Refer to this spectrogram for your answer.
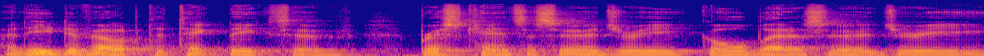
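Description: In an Australian accent, a man talks with a dark, mellow tone and monotone, flat intonation. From Melbourne, Australia. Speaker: surgeon. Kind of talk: interview. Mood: calm reminiscing. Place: studio. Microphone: lapel.

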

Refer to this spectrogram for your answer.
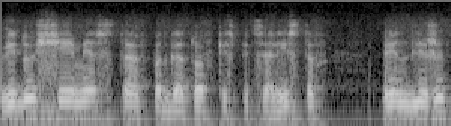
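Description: A man talks at a fairly quick pace in a solemn tone. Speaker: film narrator. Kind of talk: scripted documentary narration. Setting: vintage film voice-over. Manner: formal, measured, declamatory Soviet-era newsreel delivery; steady, even-paced and solemn, with proud official tone.

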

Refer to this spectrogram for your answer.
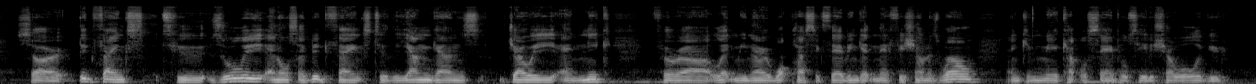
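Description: A man speaks at a moderate pace in a low voice with a dark, mellow tone. His pitch variation is ordinary.

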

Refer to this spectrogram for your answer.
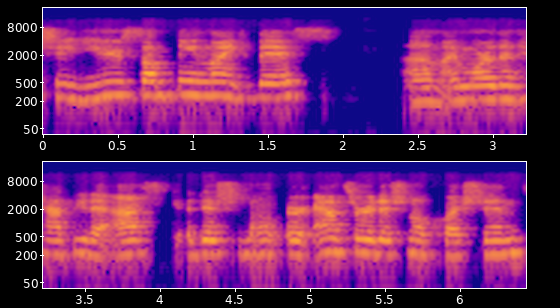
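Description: A woman with an American accent speaks at a moderate pace in a plain, everyday voice, her fairly high pitch carried on fairly even intonation. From Utah, Millard County. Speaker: extension educator. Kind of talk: presentation.

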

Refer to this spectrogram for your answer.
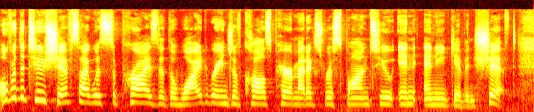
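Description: A woman's bright, sharp tone at a fairly quick pace. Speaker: news reporter. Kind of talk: news report. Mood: enthusiastic. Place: studio. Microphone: lapel.

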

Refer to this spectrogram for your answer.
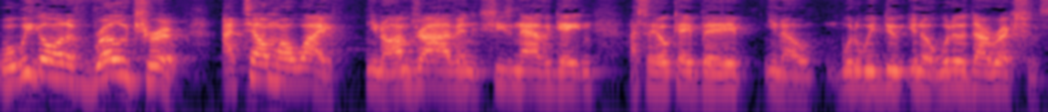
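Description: A man's voice at a moderate pace, with lively intonation. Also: quiet background. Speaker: faith vlogger. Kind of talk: casual vlog chat, inspirational talk. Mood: humorous, upbeat. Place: office. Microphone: headset.

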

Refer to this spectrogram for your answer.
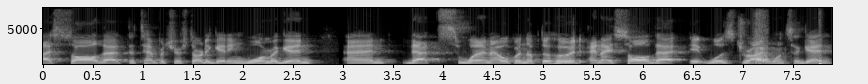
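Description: A man at a moderate pace with fairly even intonation, over a quiet background. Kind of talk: casual vlog chat. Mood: frustrated storytelling. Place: garage.

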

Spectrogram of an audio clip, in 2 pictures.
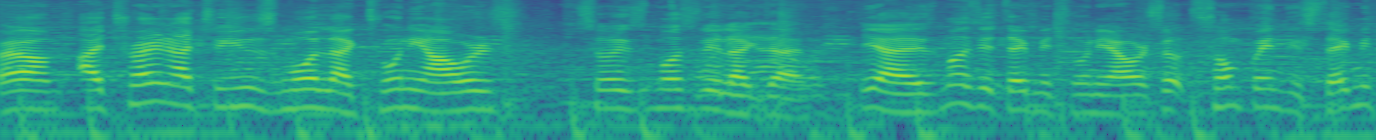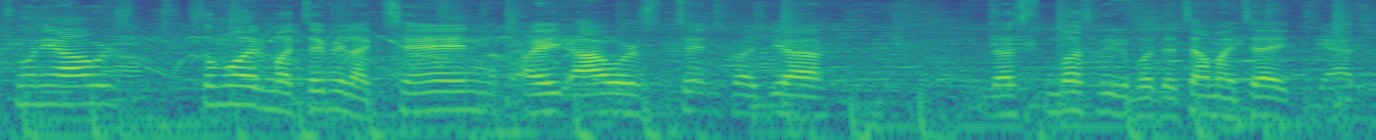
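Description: Clear music in the background behind a man's high voice, moderate in pace, with ordinary pitch variation. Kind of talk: interview answer. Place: hall.

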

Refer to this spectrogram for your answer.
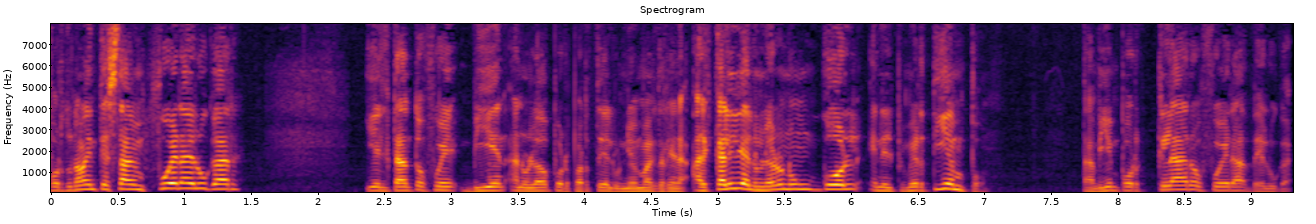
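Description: Very fast, lively speech with a dry sound, no echo and a quiet background. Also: man, fairly high pitch for a man. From Colombia. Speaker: football commentator, fan channel host; football commentator youtuber. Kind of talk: casual match analysis monologue. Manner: hesitant, many fillers. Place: studio. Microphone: studio mic.

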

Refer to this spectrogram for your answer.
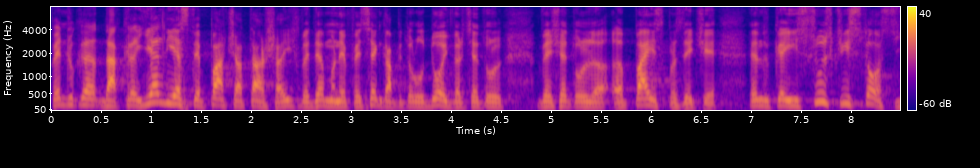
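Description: Over a quiet background, a man talks in a bright, sharp tone with very wide pitch swings. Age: 70s. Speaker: pastor. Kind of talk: sermon. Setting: church. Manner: animated. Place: church.

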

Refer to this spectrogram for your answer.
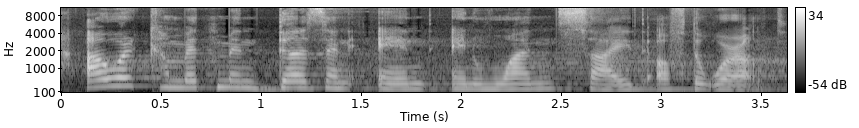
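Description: At a very slow pace, a woman speaks in a fairly high pitch with ordinary variation. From Afghanistan. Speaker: human rights advocate. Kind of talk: speech at gala event. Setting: stage with audience. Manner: emotional, heartfelt. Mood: emotional, heartfelt. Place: hall. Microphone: podium.

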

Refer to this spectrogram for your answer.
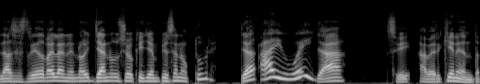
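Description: A man talks at a fairly quick pace with lively intonation and an animated tone. The sound is dry with no echo over a quiet background. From Mexico. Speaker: podcast host. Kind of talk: casual chat. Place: studio. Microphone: studio mic.

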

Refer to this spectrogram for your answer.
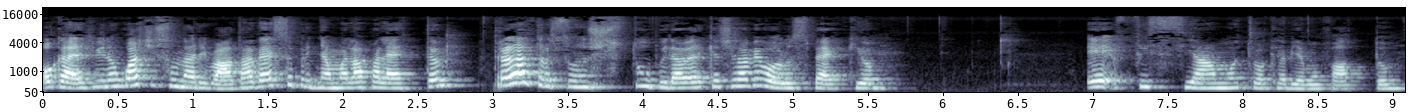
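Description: Against a quiet background, a woman with a high voice talks at a moderate pace, her intonation lively and her loudness swinging widely. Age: just turned 18 (high school final year). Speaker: beauty vlogger. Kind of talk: makeup tutorial vlog. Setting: at home in bedroom. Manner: casual, chatty. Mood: relaxed, cheerful. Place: home room. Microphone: webcam.

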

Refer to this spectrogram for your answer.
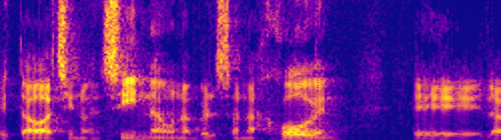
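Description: Ordinary pitch variation from a man talking at a moderate pace. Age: 30s. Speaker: local councillor; town councillor. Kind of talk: TV interview. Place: studio. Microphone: handheld.

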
